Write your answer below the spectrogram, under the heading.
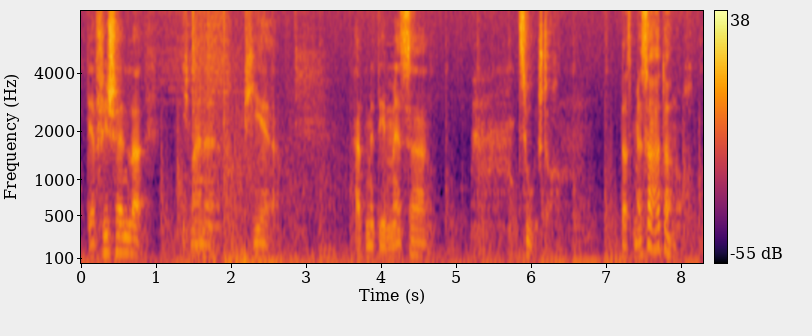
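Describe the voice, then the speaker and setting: A man's voice: on the low side, animated, takes it slowly, long pauses, over music. A man playing a sly, servile and self-righteous informer in a German radio drama, hesitant and obsequious. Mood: defensive, servile.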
